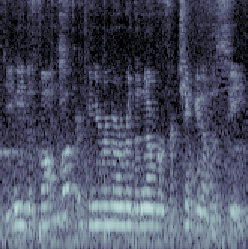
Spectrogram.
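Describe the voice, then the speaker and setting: A man playing a scornful police officer who delivers deadpan taunts in a story reading. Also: high-pitched, fast. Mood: sarcastic. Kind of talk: live dramatic story reading. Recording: noisy, echoey room from far off.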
